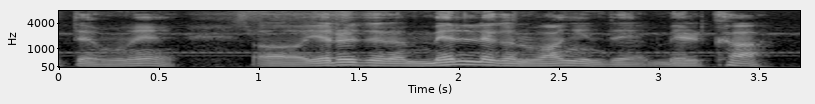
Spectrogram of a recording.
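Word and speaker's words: מלכה: 되고 이게 멜렉 왕인데 여왕하면 멜렉 멜레카 이렇게 하면 발음하기 쉬운데 음절이 멜카 이렇게 그려지잖아요 그러니까 이것도 마찬가지야 잘못했어도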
